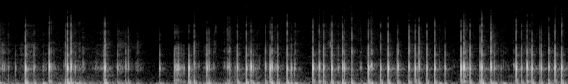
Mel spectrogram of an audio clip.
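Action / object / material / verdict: tap / paperback book with glossy cardboard cover / cardboard / none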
